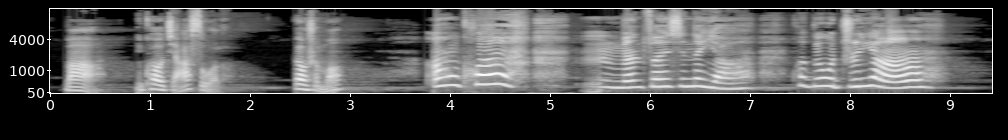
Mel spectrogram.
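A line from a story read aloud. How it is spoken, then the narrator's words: Laughing. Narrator (Chinese): 朝她笑道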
